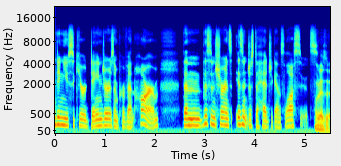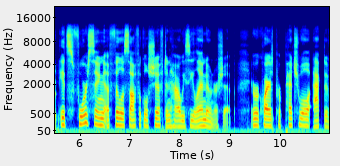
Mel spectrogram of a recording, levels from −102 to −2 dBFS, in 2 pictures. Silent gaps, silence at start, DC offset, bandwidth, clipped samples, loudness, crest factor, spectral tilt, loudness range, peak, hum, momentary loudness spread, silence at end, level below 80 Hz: none; 0 s; under 0.1%; 13 kHz; under 0.1%; -31 LUFS; 20 dB; -5 dB/octave; 2 LU; -10 dBFS; none; 9 LU; 0 s; -54 dBFS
